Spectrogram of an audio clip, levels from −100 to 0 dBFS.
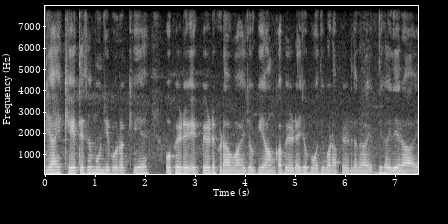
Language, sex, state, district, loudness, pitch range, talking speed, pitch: Hindi, male, Haryana, Rohtak, -18 LUFS, 125-135 Hz, 275 wpm, 130 Hz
